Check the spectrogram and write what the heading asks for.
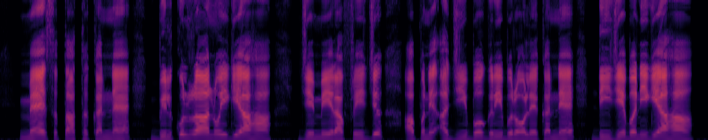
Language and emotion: Dogri, surprised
